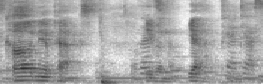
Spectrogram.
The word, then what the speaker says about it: Knipex: The phonetical pronunciation. Mhm. It's Knipex.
